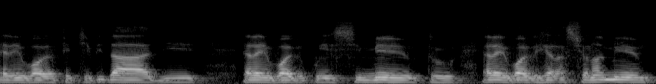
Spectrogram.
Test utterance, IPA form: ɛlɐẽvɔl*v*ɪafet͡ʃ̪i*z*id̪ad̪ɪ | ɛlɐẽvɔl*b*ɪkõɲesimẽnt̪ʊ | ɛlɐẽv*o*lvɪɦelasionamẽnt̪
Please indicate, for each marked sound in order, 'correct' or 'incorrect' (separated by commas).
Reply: correct, incorrect, incorrect, incorrect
